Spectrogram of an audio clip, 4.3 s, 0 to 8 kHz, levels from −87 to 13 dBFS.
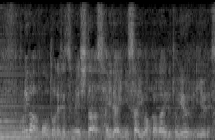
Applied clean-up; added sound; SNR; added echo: none; Strum; 6 dB; reverberation time 0.2 s.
